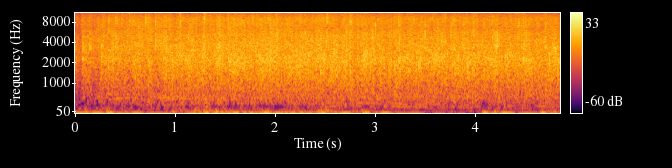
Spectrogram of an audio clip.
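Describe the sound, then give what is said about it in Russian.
Sustained audience applause following a lecture, a dense, steady wash of many hands clapping at an even loudness throughout, with no voices standing out. “Я могу только одним образом истолковать ваши аплодисменты.”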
